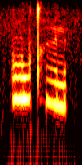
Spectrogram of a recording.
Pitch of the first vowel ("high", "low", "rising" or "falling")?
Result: high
